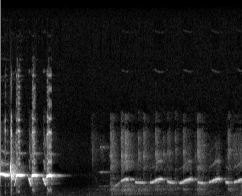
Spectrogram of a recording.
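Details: Thick-billed heleia, a tame bird in full song, gives three loud sharp whistled notes, pauses briefly, then a steady series of soft wavy whistles repeated about three times per second.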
